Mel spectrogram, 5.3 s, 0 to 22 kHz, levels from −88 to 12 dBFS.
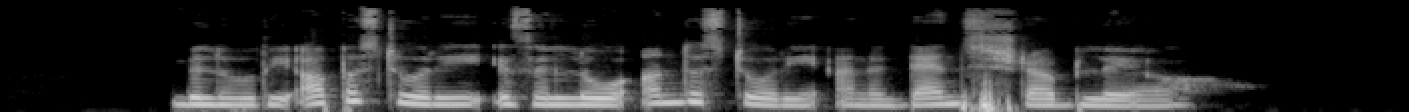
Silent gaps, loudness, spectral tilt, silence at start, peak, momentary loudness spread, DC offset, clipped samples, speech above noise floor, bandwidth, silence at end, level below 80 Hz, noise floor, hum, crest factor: none; -19 LUFS; -6 dB/octave; 0.65 s; -2 dBFS; 8 LU; under 0.1%; under 0.1%; 71 dB; 16.5 kHz; 0.8 s; -40 dBFS; -89 dBFS; none; 16 dB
